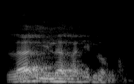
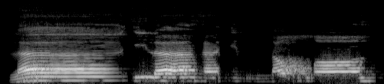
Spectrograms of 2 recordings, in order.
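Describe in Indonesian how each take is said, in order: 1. Vokal alif dipendekkan. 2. Vokal alif dibaca panjang.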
